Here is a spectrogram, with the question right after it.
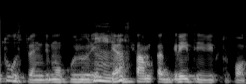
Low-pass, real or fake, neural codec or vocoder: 7.2 kHz; fake; codec, 16 kHz, 16 kbps, FunCodec, trained on Chinese and English, 50 frames a second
